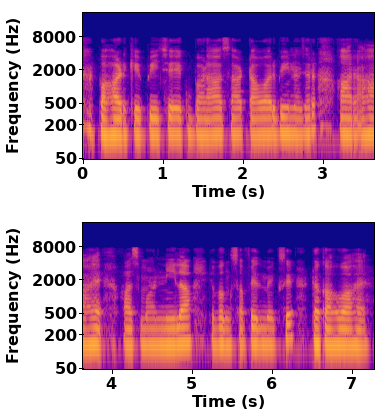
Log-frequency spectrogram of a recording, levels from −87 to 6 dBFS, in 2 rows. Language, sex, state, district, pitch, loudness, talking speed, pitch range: Hindi, male, Bihar, Jamui, 130 Hz, -20 LUFS, 180 wpm, 130-135 Hz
